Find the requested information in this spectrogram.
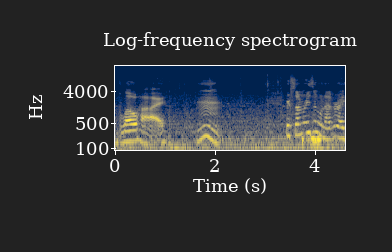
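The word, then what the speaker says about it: Blåhaj: The Swedish pronunciation is close to blow high.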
